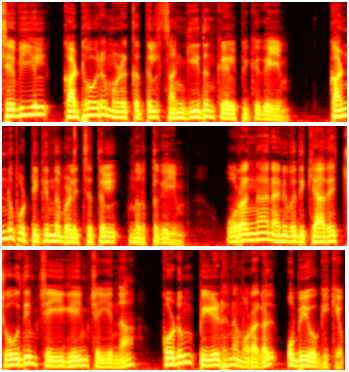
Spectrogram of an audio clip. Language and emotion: Malayalam, neutral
